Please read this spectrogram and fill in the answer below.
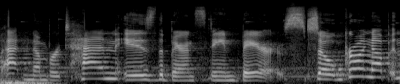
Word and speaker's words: Berenstain: despite what many remember the name Berenstain is spelled with an a like stain but many including myself would put money on the fact that it was Berenstein like with an E the first time I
